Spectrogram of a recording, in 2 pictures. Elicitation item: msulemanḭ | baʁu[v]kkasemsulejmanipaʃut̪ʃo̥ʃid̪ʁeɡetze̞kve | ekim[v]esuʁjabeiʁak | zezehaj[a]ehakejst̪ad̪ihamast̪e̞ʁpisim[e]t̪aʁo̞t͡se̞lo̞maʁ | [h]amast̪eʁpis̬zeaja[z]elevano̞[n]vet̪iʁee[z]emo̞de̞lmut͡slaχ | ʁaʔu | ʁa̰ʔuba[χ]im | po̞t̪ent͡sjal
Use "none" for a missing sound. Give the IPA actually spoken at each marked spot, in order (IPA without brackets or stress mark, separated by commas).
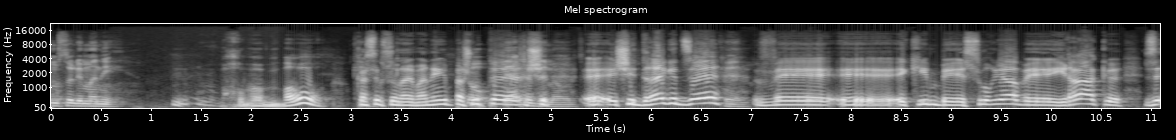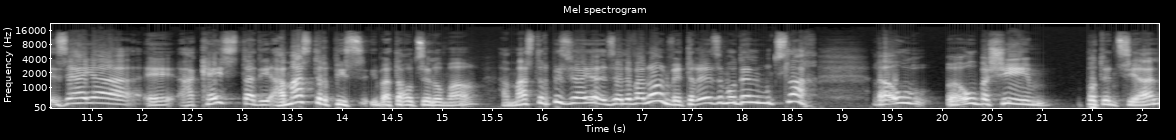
ʁ, b, a, a, h, z, n, z, ʃ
